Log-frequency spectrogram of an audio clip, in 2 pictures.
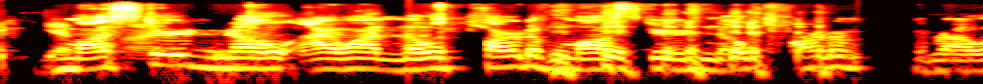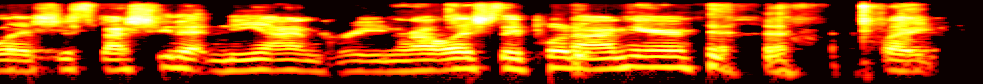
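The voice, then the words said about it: Chicago accent. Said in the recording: “his wonderful accent ... originally from Chicago”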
